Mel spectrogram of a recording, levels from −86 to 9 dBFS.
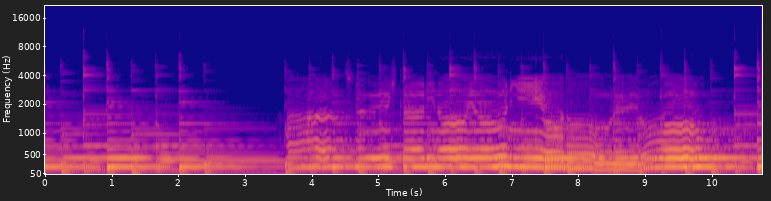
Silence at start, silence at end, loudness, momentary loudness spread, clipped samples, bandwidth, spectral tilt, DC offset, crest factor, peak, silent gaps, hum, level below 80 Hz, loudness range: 0 s; 0 s; -20 LUFS; 12 LU; under 0.1%; 5.6 kHz; -10 dB/octave; under 0.1%; 14 dB; -4 dBFS; none; none; -50 dBFS; 7 LU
